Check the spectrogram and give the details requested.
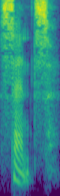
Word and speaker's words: Sense: The family surname is Sense, pronounced like sense.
